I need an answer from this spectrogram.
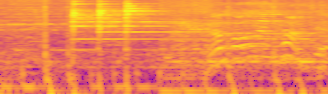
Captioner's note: bell ringing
